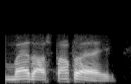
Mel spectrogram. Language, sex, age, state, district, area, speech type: Punjabi, male, 30-45, Punjab, Mansa, urban, conversation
